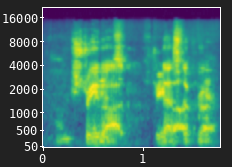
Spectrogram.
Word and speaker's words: Streebog: Streebog. That's the proper pronunciation of it.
